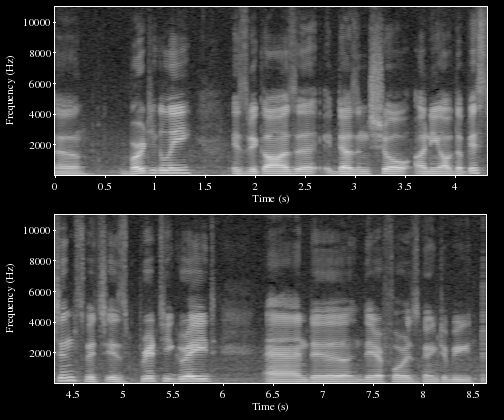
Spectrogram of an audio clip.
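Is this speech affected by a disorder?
No.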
